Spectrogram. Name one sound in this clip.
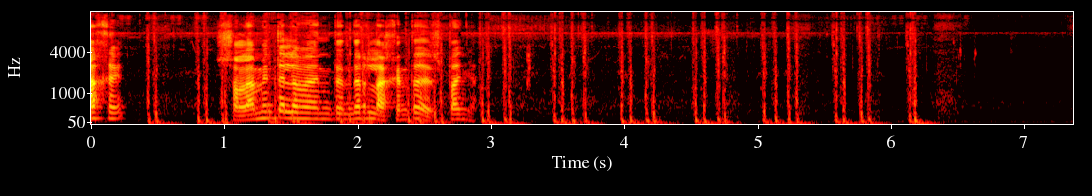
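Hooves gallop quickly on a dirt path.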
